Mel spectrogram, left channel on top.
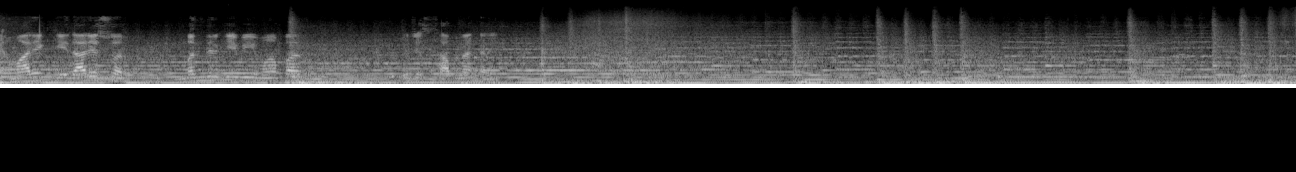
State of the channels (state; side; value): silent; right; digital silence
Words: हमारे केदारेश्वर मंदिर के भी वहां पर कुछ स्थापना करें।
